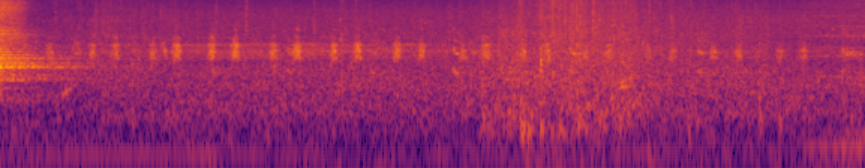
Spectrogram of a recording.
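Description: Animal calls: a quick run of short, repeated calls, about three or four a second, with a brief low rumble around the middle.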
